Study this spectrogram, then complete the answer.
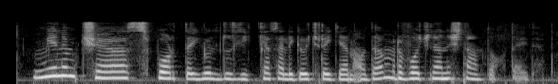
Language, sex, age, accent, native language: Uzbek, female, 19-29, Samarqand, Uzbek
